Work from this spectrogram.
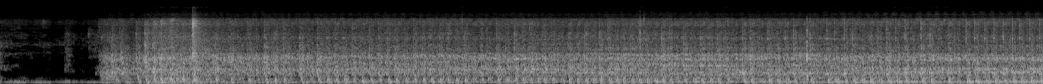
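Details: Honda Supra X 125 motorcycle engine that ran out of oil, rebored with new piston so smoking stopped; busy idle with dull knock about four a second underneath; worn connecting rod knock remains.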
